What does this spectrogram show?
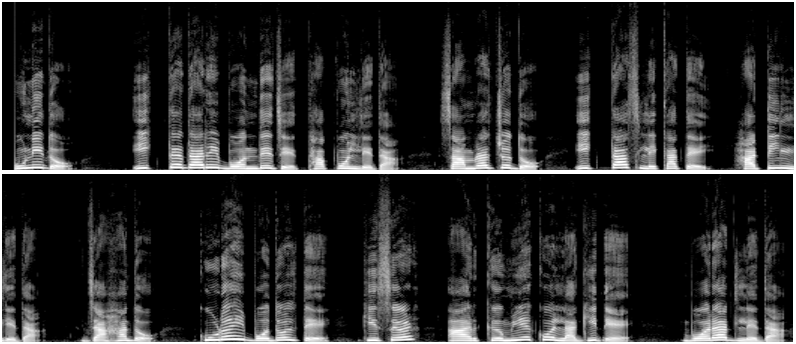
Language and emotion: Santali, neutral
